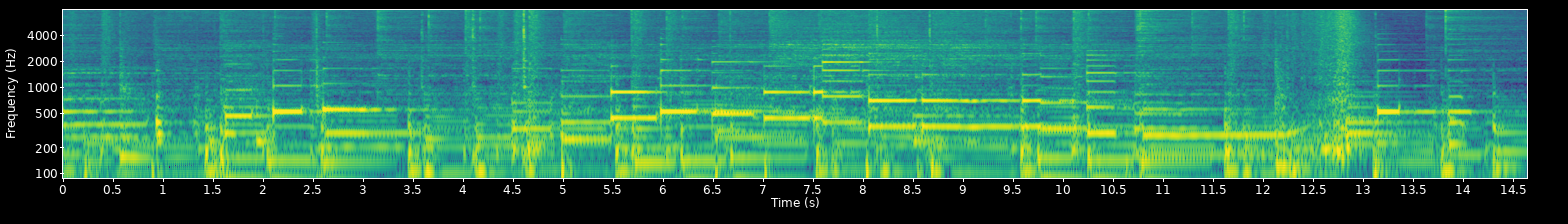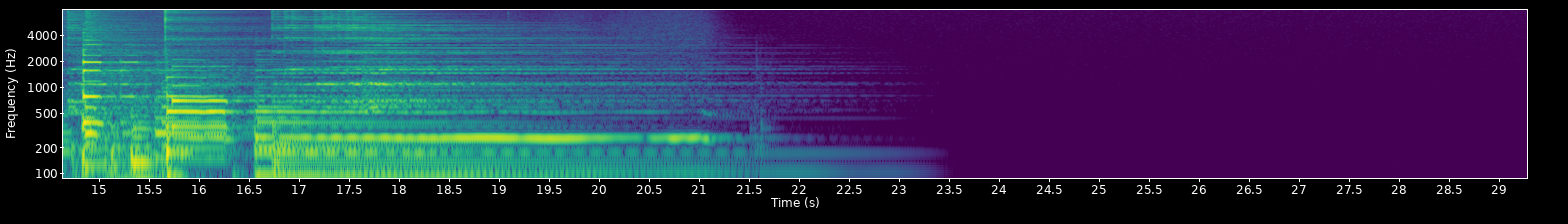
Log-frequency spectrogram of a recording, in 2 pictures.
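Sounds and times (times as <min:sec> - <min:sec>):
guitar: 0:00.0 - 0:21.1.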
